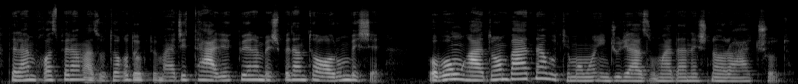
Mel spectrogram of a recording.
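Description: A woman reading a short story aloud in first person, in a quiet, measured storytelling voice. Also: medium pitch, vocal fry. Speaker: narrator. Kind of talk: scripted narration of a short story.

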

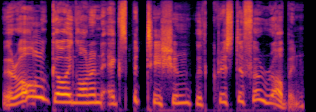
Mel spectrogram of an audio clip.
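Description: Naive little bear, high voice, swooping intonation, eager, friendly, storybook character. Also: male voice, sing-song, normal speed, vocal fry, dark tone, no room sound, clean studio sound, heavily acted. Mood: eager, muddled. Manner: simple, eager, innocent. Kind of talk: children's storybook reading.

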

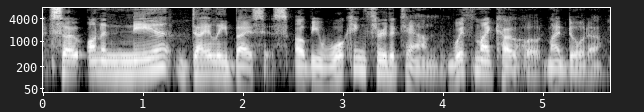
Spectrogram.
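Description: A man's voice: mid-range voice, measured pace. A man, an actor telling stories in a casual interview. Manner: animated anecdote teller. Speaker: actor guest.

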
